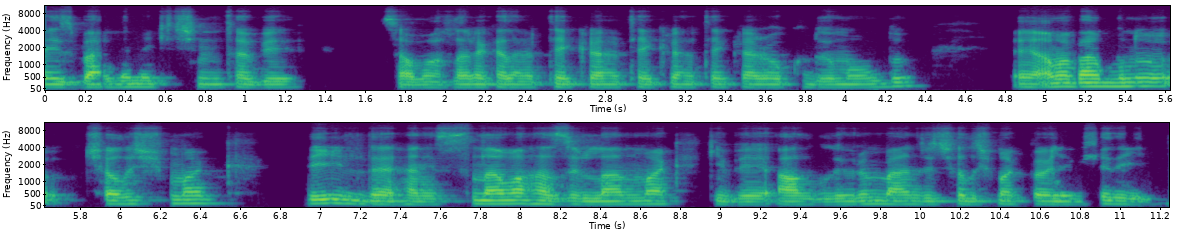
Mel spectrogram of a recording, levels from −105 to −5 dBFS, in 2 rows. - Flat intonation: Yes, narrow, 2.0 semitones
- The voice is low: Yes, low, 120 Hz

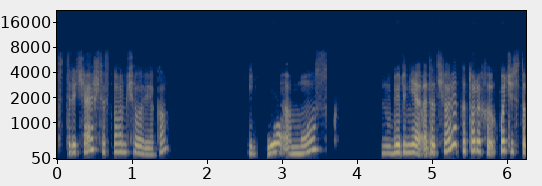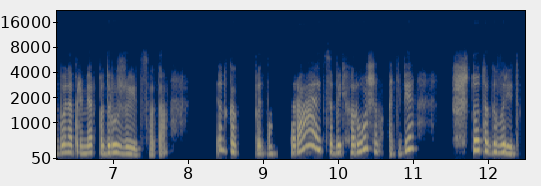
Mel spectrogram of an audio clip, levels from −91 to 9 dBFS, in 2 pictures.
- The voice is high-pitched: Yes, high, 215 Hz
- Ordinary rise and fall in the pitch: Yes, average, 4.6 semitones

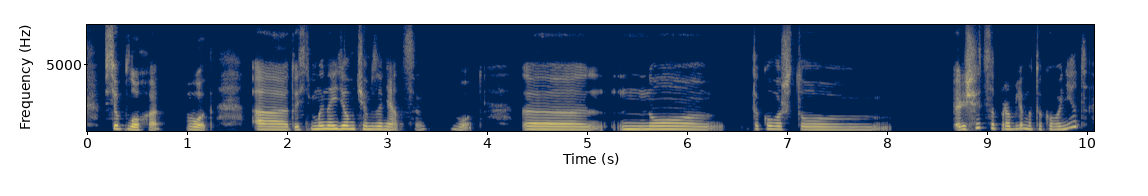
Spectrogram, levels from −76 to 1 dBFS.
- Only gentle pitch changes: Yes, narrow, 2.2 semitones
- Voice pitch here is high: Yes, high, 220 Hz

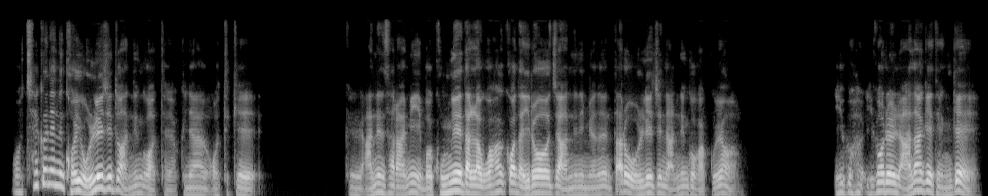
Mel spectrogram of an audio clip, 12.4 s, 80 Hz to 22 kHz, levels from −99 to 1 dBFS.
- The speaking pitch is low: Yes, low, 120 Hz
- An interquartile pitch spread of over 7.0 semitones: No, wide, 5.7 semitones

